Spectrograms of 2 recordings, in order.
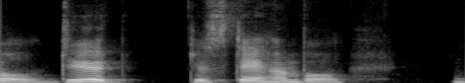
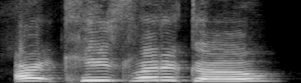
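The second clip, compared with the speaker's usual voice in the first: calling out; 6 semitones higher, 6 dB louder than usual. Real, not acted. Calls out to Keys.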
